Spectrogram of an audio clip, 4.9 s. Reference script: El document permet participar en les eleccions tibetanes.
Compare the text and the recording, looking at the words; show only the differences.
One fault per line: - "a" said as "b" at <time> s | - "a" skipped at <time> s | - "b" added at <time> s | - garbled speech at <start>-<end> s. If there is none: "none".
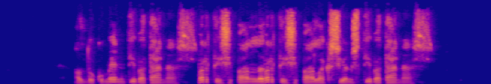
- "permet" said as "tibetanes" at 1.3 s
- "les" said as "participar" at 2.7 s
